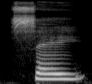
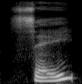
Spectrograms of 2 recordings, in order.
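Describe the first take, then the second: First: The pitch stays level without rising. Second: The pitch rises toward the end. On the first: It means the number four. "one is in tone three, which is the number four" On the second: It means to die. "it's in tone two with a rising tone"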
